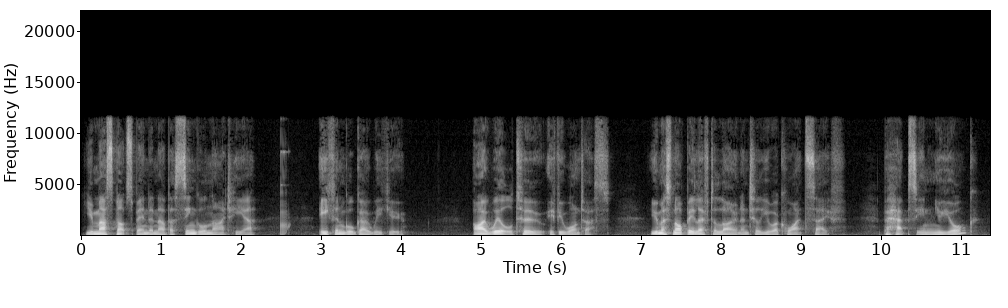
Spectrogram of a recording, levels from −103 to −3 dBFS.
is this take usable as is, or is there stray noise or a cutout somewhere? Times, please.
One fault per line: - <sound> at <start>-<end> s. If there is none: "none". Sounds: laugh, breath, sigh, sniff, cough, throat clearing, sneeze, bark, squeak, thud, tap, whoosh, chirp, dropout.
- tap at 2.5-2.6 s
